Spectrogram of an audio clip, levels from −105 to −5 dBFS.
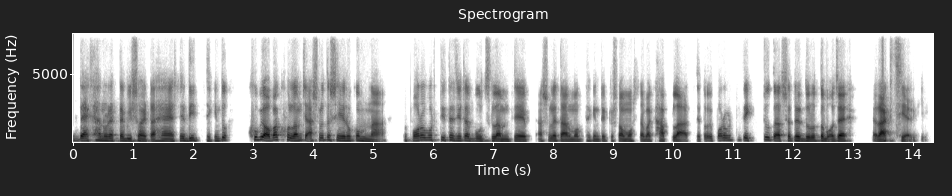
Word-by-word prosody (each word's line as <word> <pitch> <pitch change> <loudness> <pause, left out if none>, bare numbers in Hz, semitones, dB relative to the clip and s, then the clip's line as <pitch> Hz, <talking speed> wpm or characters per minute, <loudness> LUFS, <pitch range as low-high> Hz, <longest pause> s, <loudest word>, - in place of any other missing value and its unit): দেখানোর 150 0 +2
একটা 140 +1 -1
বিষয়টা 125 -3 +1
হ্যাঁ, 125 -1 +2
সে 150 - -3
দিচ্ছে। 150 -3 -4
কিন্তু 140 +5 -2 0.5
খুবই 200 +1 +4
অবাক 185 +4 +2
হলাম 150 -5 +5
যে - - +3
আসলে 165 +4 -6
তো 175 - -2
সে 165 - -2
এরকম 150 +1 +1 0.2
না। 105 - -1 0.5
ও - - -8
পরবর্তীতে 175 +2 -1
যেটা 150 +1 0
বুঝলাম 130 -1 +1 0.2
যে 125 - +1 0.4
আসলে 125 +1 -2
তার 115 0 +4
মধ্যে 115 +2 -6
কিন্তু 110 -1 -5
একটু 115 +1 -15
সমস্যা 115 -1 -1
বা, - - +2
ঘাপলা 115 0 0
আছে। - - -25
তো - - -18
অব 140 - -8
পরবর্তীতে 165 +1 -4
একটু 155 +4 -11
তার 135 -1 +5
সাথে 145 0 +1
দূরত্ব 130 -1 +2
বজায় 120 +1 +5 0.6
রাখছি - - +2
আরকি। - - -18
140 Hz, 165 wpm, -23 LUFS, 125-160 Hz, 0.6 s, হলাম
